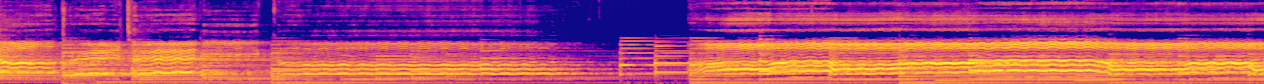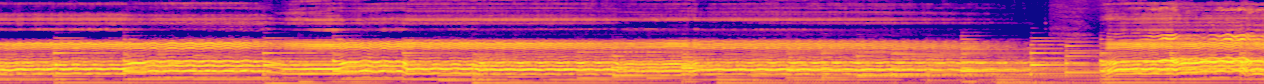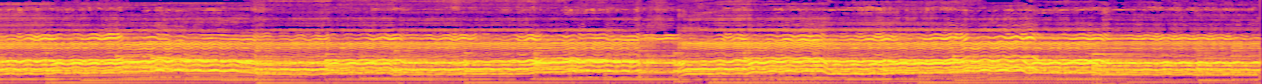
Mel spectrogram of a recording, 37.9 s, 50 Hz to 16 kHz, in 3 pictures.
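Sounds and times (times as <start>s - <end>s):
slow background music: 0.0s - 37.9s.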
